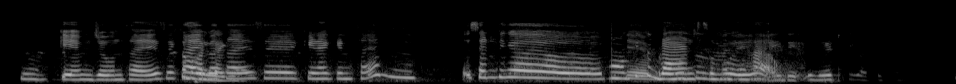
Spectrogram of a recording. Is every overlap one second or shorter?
No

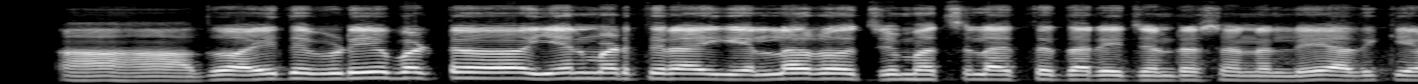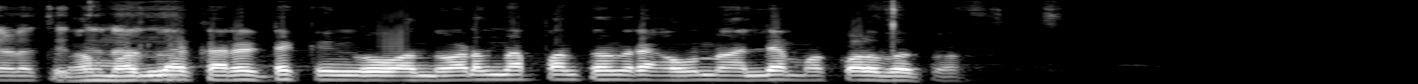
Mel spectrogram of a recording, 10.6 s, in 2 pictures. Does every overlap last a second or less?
Yes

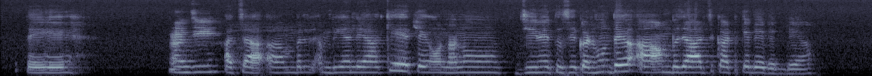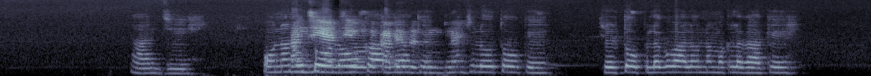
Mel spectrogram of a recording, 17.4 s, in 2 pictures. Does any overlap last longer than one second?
Yes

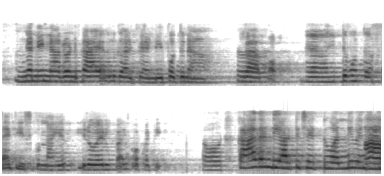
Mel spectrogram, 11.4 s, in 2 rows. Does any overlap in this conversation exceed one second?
No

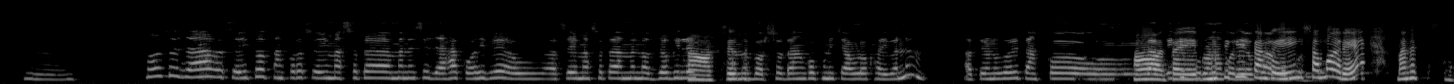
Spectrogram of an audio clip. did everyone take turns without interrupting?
No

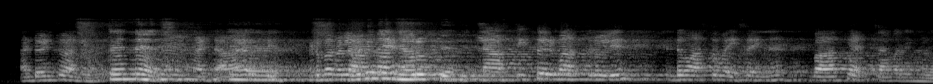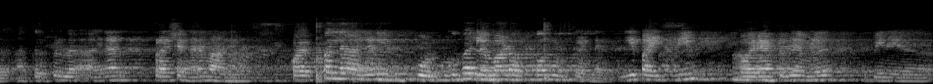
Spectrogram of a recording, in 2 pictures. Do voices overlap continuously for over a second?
No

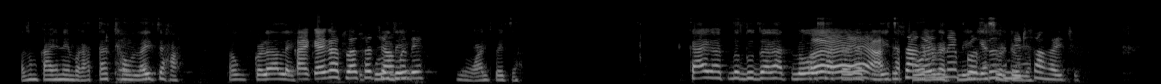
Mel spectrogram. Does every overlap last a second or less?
No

